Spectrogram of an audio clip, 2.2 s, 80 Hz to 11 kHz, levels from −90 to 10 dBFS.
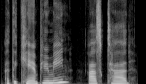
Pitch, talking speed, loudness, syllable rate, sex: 250 Hz, 190 wpm, -18 LUFS, 4.6 syllables/s, female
